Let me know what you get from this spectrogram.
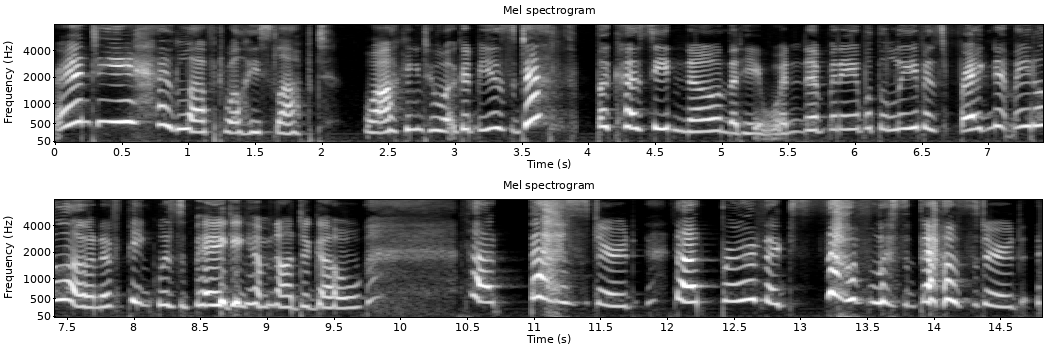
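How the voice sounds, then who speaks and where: A woman narrating a scripted romantic story in an expressive, theatrical storytelling manner. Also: very high voice, unhurried, no room sound, studio quality. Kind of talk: scripted dramatic fan fiction narration.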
